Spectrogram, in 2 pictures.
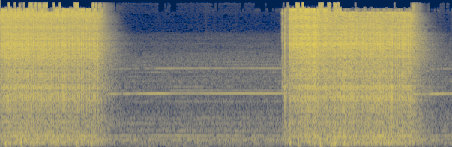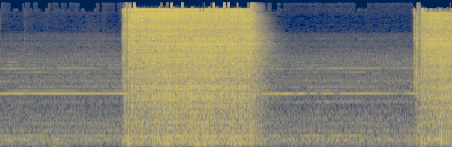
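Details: MIG welding a c-notch on a chassis after a sputtering gas problem was sorted: steady crackling hiss in even bursts about two seconds long, arc smooth and consistent; welder running properly.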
